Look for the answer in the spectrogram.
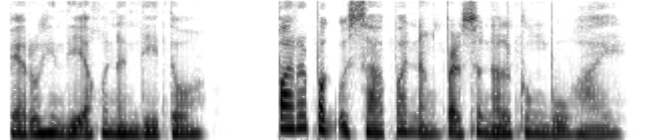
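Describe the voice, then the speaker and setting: A woman voicing a composed heiress executive who speaks calmly, coldly and with command. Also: rumbling low, fairly quick, dry recording, studio quality, voice pushed down. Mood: steady. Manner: calm, cold, commanding.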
